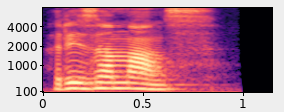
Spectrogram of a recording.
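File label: "rezonans", Azerbaijani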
